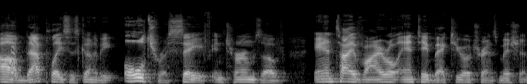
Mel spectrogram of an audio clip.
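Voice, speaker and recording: A man speaks loudly at a moderate pace, his medium-pitched voice bright and sharp. His tone is animated, with ordinary pitch variation. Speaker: chiropractor, clinic owner. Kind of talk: casual chat.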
